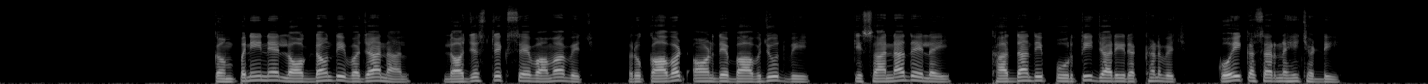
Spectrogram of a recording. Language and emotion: Punjabi, neutral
